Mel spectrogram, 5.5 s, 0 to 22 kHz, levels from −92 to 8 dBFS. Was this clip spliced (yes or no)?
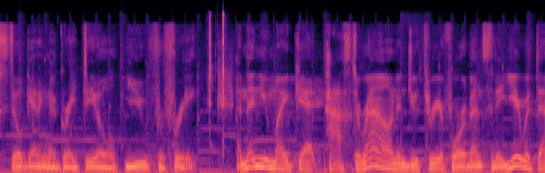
yes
